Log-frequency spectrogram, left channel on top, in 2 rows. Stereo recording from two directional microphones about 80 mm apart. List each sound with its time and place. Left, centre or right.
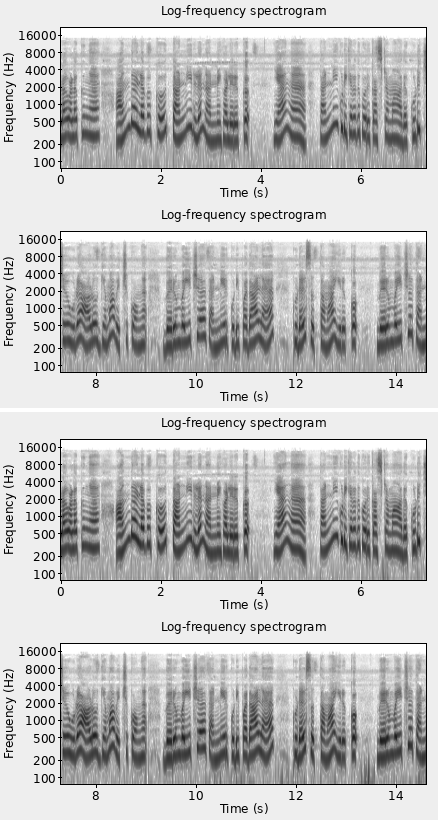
0.0 s a woman's voice: right
4.3 s speech: right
